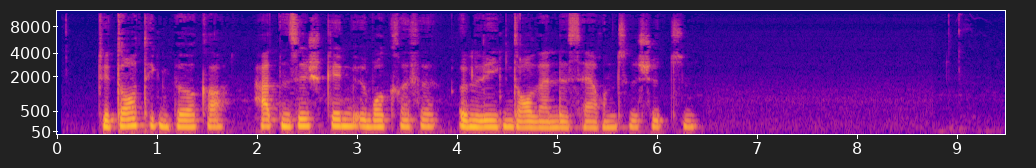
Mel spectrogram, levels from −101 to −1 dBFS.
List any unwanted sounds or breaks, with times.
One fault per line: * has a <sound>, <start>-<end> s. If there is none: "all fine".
all fine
